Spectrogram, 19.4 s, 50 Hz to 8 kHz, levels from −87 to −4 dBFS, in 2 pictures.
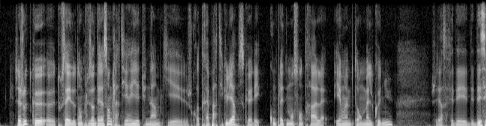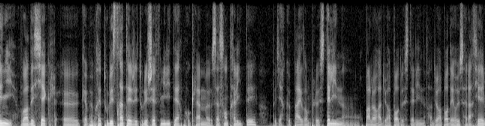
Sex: male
